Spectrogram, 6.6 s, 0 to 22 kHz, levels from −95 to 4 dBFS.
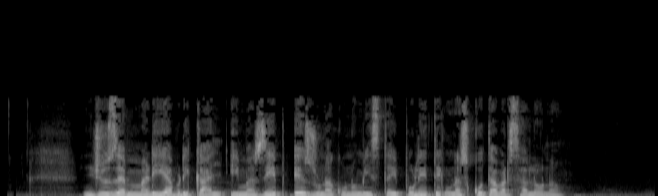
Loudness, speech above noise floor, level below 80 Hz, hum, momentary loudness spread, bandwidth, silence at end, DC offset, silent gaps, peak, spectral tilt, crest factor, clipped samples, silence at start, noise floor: -35 LUFS; 35 dB; -62 dBFS; none; 8 LU; 11.5 kHz; 0.95 s; under 0.1%; none; -20 dBFS; -5 dB/octave; 16 dB; under 0.1%; 0.85 s; -70 dBFS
